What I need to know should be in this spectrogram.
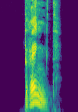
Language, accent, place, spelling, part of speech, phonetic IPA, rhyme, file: German, Germany, Berlin, drängt, verb, [dʁɛŋt], -ɛŋt, De-drängt.ogg
- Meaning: inflection of drängen: 1. third-person singular present 2. second-person plural present 3. plural imperative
